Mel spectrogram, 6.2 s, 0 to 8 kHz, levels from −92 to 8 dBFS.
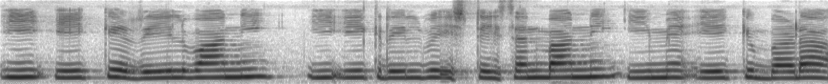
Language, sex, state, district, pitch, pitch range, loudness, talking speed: Hindi, female, Bihar, Darbhanga, 245 Hz, 235-255 Hz, -16 LUFS, 135 wpm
